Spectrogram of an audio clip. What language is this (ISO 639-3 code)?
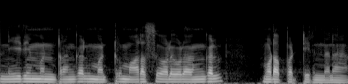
tam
